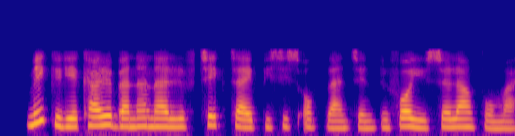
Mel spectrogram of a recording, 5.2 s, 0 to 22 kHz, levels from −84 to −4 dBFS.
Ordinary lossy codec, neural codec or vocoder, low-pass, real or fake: none; codec, 16 kHz, 0.2 kbps, FocalCodec; 5.4 kHz; fake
